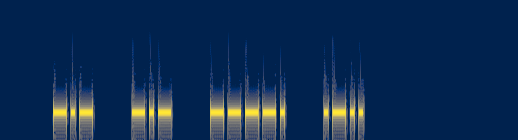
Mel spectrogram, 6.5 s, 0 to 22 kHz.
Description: Morse code, heard as a keyed tone, about 22 wpm, spaced as for 13 wpm, 690 Hz. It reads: KK9L
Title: USA Call Signs - 4 Characters - 3x Character Spacing - 22wpm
